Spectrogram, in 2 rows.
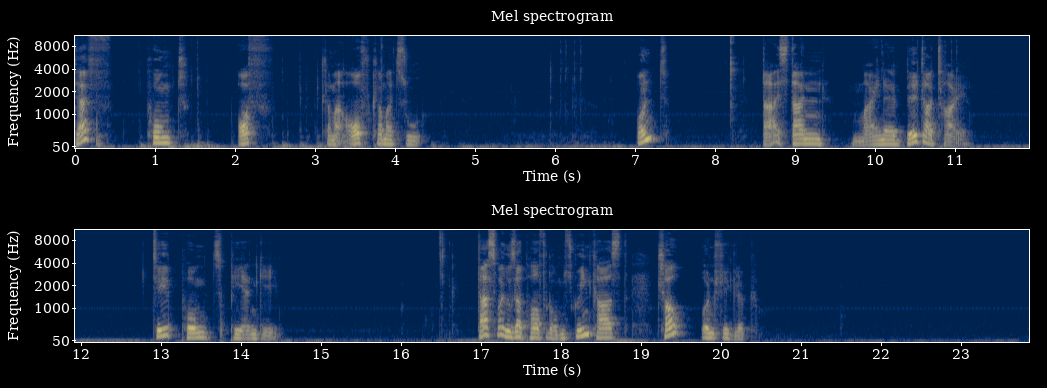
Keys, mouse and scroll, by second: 0.0-3.6 typing, 3.8 shift+Return, 6.2 click, 9.2-10.3 drag, 10.9-13.5 drag.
